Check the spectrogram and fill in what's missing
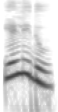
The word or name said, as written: ಎಳ್ತು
